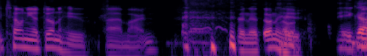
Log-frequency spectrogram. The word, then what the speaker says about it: Tony O'Donoghue: Tony O'Donoghue.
